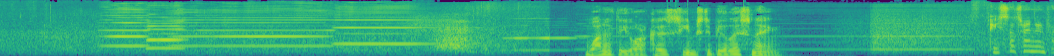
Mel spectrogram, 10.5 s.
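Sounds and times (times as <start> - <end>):
harmonica playing slow held notes: 1.0 - 9.9
speech: 5.9 - 7.9, 9.9 - 10.5.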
